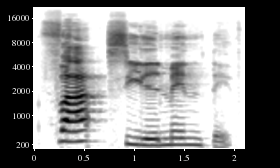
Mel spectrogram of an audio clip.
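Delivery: "Fácilmente" muy lento, con FÁ fuerte y larga; énfasis en la sílaba tónica. Shown as a demonstration. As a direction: golpea el FÁ de "Fácilmente" y separa el resto. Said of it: "antepenúltima y ante". ("Fácilmente" silabeado: FÁ-cil-mente)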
